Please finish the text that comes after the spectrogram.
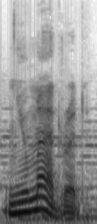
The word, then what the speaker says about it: New Madrid: Cairo but rather Cairo New Madrid is obviously named for the Spanish capital but it's pronounced New Madrid Versailles is not Versailles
